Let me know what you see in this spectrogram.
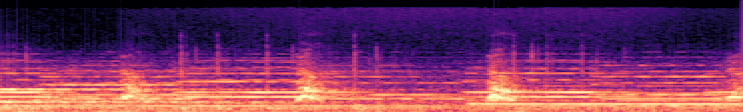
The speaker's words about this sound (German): Ein einsames Haus, Irgendwo bellt ein Hund.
